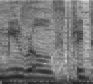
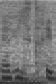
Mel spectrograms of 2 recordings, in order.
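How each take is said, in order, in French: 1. Le nom est prononcé avec un accent américain. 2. Le nom est prononcé avec un accent français.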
